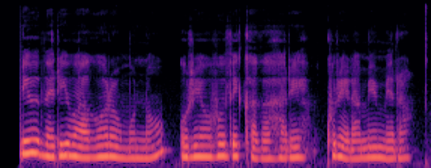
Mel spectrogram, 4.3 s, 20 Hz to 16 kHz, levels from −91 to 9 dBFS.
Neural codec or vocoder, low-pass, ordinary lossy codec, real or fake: vocoder, 48 kHz, 128 mel bands, Vocos; 14.4 kHz; none; fake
